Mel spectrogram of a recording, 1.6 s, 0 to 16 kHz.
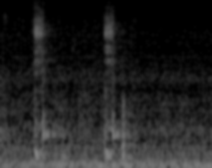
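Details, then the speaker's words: Mercedes non-turbo diesel injector on a hand tester at about 1650 psi release pressure: three short sharp chirps over a low hum with a fine cone-shaped mist, a healthy injector. "hear that chirp that's very healthy to hear that little chirp sound and notice it's a very very fine mist but it has a nice cone pattern"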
